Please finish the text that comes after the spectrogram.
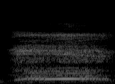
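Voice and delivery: startled intake of breath; sharp gasp. Acted. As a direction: gasp in alarm. Gasp before dinner.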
